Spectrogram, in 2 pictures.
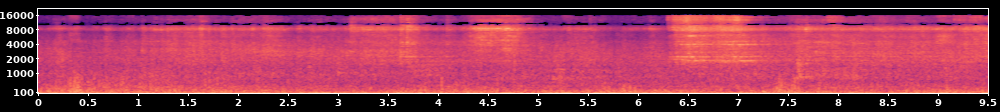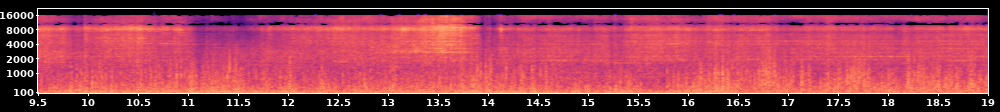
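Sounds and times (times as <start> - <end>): train wheels rumbling on rail: 0.0 - 19.0
high wheel squeal: 6.3 - 11.1, 12.2 - 19.0.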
